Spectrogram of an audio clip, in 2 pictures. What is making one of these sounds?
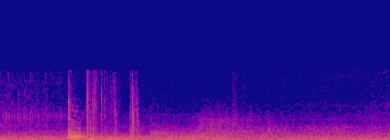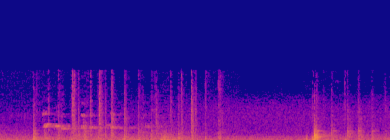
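A cat lands and pads across a tin roof with light metallic thuds.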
